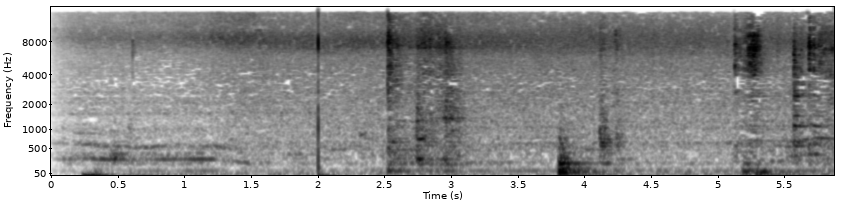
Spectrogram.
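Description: Greens sizzling with a steady hiss in a steel wok once its metal lid comes off, with a sharp click, metal clatter and a thump of lid and pan, then a spatula scraping the wok near the end.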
